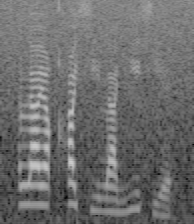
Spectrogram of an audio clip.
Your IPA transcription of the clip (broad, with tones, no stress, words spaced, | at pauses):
la˦jqʰʊ˦ sʲe˧la˧nʲe˦sʲɛ˨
